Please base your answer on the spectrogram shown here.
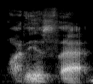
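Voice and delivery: unvoiced hushed whisper. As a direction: breathe it out in a whisper. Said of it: "And we're whispering".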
